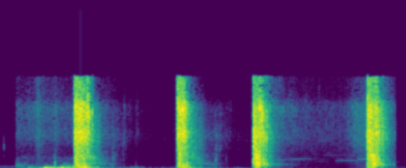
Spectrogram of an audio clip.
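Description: Four loud, sharp gunshots ring out, fired by a farmer to drive locusts away from his crops. They come at uneven intervals with short quiet gaps between them, after a stretch of lower, rougher noise at the start.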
